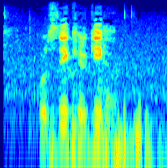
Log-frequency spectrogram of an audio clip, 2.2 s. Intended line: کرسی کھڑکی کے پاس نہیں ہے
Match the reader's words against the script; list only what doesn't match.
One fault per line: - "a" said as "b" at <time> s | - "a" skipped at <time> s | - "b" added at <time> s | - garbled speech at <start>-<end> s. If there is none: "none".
- "کے پاس نہیں" skipped at 1.3 s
